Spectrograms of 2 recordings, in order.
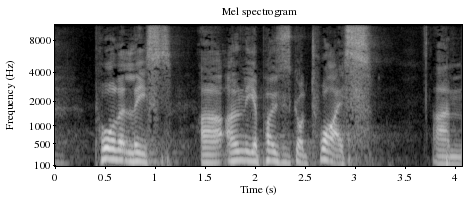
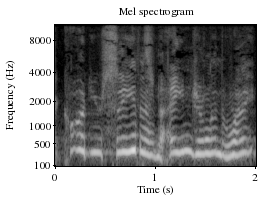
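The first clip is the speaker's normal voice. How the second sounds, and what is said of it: Not very good donkey voice. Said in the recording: “I don't do a very good donkey accent.”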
